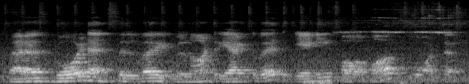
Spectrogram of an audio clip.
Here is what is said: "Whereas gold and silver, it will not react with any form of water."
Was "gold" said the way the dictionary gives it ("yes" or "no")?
yes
